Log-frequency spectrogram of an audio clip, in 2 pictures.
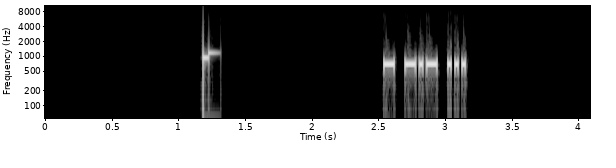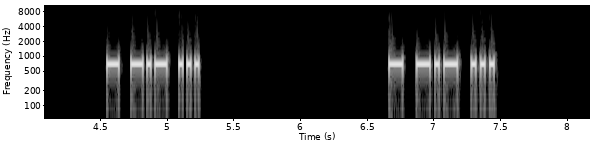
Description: Morse code, heard as a keyed tone, about 40 wpm, 700 Hz. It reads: TKS TKS TKS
